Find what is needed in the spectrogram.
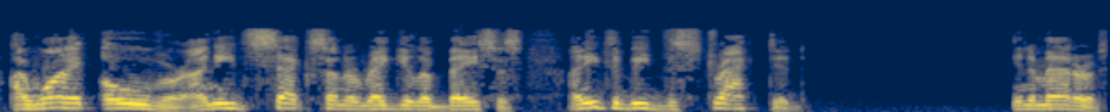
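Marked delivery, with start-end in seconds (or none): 0.1-4.1 louder, much higher frantic outburst; losing control, words spilling out. A narrator's reading. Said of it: "she becomes frantic".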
